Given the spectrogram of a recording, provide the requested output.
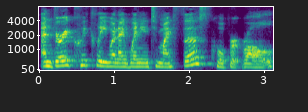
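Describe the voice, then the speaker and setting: Showing ordinary pitch variation, a woman with an Australian accent speaks at a fairly low pitch. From Australia, Canberra. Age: 30s. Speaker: business coach. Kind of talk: interview.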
